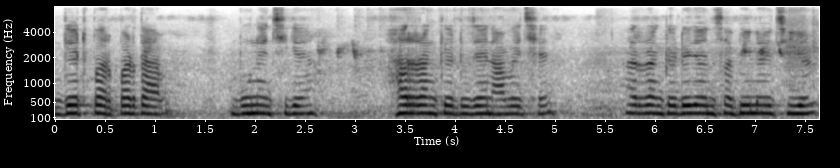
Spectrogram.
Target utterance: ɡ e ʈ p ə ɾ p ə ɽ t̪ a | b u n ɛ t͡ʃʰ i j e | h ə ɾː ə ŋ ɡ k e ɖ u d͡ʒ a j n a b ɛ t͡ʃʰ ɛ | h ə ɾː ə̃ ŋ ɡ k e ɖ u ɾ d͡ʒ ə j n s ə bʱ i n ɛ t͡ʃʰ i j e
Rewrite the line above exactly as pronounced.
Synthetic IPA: ɡ e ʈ p ə ɾ p ə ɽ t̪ a | b u n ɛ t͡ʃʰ i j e | h ə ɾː ə ŋ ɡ k e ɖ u d͡ʒ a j n a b ɛ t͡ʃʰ ɛ | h ə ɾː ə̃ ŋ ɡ k e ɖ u d͡ʒ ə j n s ə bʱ i n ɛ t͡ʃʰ i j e

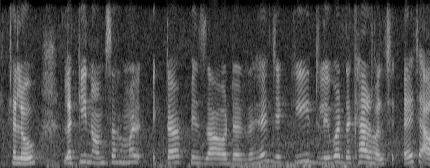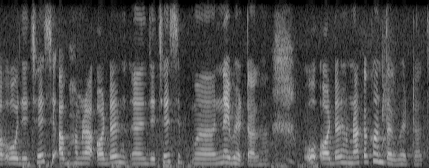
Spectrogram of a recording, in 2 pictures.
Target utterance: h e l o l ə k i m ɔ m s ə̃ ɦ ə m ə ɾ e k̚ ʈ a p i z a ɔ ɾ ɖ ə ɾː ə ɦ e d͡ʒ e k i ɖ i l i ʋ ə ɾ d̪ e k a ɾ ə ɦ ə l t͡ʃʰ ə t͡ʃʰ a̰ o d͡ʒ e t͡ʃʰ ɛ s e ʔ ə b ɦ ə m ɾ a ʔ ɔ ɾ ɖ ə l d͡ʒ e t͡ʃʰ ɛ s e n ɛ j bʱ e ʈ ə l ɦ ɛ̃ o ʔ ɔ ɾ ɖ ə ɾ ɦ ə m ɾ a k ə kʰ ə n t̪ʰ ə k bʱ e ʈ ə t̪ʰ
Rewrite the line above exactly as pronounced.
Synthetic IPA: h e l o l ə k i n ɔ m s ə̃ ɦ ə m ə ɾ e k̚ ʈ a p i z a ɔ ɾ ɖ ə ɾː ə ɦ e d͡ʒ e k i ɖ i l i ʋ ə ɾ d̪ e kʰ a ɾ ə ɦ ə l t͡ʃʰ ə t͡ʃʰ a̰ o d͡ʒ e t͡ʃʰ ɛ s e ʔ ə b ɦ ə m ɾ a ʔ ɔ ɾ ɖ ə ɾ d͡ʒ e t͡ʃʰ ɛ s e n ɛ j bʱ e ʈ ə l ɦ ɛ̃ o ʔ ɔ ɾ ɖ ə ɾ ɦ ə m ɾ a k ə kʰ ə n t̪ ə k bʱ e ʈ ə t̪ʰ

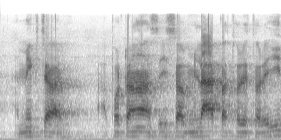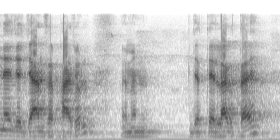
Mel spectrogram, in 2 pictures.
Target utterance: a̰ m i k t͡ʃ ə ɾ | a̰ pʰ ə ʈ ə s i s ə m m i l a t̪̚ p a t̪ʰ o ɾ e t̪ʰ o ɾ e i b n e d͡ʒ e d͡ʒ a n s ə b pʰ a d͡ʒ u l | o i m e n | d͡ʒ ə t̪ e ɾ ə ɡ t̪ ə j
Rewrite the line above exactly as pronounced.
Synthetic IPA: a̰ m i k t͡ʃ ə ɾ | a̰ p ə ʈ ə s i s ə b m i l a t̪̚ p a t̪ʰ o ɾ e t̪ʰ o ɾ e i n e d͡ʒ e d͡ʒ a n s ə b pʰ a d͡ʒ u l | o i m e n | d͡ʒ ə t̪ e l ə ɡ t̪ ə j

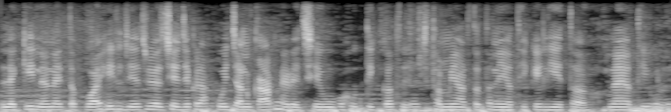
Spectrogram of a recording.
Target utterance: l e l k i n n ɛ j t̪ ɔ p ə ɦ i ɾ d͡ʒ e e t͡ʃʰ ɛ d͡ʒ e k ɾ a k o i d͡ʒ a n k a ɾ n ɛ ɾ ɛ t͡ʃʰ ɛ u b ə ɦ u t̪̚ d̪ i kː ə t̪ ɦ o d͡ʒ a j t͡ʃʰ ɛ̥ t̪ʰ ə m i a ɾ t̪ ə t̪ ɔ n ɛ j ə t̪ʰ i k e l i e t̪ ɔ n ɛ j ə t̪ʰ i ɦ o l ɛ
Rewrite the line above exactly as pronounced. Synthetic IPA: l e k i n n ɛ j t̪ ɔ p ə ɦ i l d͡ʒ e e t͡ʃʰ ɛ d͡ʒ e k ɾ a k o i d͡ʒ a n k a ɾ n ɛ ɾ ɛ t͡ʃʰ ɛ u b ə ɦ u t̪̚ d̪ i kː ə t̪ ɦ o d͡ʒ a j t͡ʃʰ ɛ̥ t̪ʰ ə m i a ɾ t̪ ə t̪ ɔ n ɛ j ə t̪ʰ i k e l i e t̪ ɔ n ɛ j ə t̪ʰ i ɦ o l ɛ

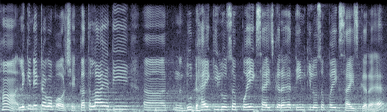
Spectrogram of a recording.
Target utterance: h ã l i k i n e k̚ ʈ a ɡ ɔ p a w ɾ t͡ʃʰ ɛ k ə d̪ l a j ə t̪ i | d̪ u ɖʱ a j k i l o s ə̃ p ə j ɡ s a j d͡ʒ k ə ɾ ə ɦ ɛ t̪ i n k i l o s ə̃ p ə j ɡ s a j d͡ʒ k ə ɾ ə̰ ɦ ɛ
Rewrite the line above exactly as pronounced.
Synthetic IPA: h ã l e k i n e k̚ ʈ a ɡ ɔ p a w ɾ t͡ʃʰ ɛ k ə t̪ l a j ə d̪ i | d̪ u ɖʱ a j k i l o s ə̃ p ə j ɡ s a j d͡ʒ k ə ɾ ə ɦ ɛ t̪ i n k i l o s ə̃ p ə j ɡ s a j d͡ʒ k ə ɾ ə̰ ɦ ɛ

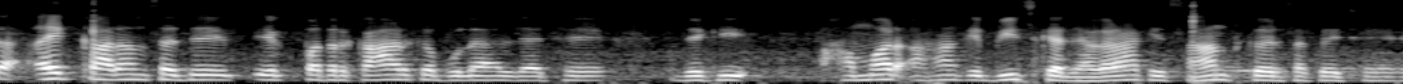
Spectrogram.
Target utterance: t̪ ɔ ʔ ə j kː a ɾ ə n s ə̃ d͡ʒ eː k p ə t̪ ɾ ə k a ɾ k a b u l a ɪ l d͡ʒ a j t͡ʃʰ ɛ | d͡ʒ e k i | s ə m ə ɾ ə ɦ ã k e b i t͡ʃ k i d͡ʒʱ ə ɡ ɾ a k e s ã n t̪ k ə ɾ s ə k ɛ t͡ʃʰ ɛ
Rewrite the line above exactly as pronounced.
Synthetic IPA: t̪ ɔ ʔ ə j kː a ɾ ə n s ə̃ d͡ʒ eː k p ə t̪ ɾ ə k a ɾ k e b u l a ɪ l d͡ʒ a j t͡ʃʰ ɛ | d͡ʒ e k i | h ə m ə ɾ ə ɦ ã k e b i t͡ʃ k e d͡ʒʱ ə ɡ ɾ a k e s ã n t̪ k ə ɾ s ə k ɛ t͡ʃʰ ɛ

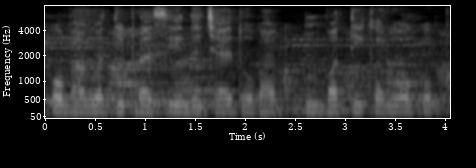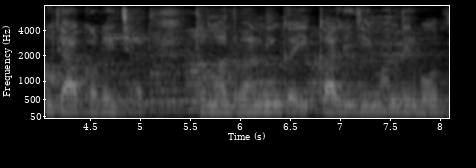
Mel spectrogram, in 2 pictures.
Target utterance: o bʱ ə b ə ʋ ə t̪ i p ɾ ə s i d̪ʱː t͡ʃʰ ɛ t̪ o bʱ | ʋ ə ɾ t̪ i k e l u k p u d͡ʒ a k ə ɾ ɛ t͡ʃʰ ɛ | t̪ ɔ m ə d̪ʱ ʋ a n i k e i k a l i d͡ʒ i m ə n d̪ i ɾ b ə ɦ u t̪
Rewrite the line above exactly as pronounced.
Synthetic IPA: o bʱ ə ɡ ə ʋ ə t̪ i p ɾ ə s i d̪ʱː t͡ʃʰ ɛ t̪ o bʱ | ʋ ə t̪ i k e l o k p u d͡ʒ a k ə ɾ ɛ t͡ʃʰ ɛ | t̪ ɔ m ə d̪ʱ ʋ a n i k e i k a l i d͡ʒ i m ə n d̪ i ɾ b ə ɦ u t̪

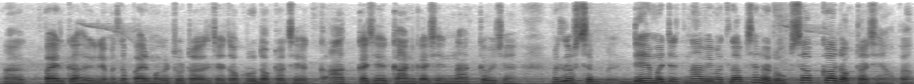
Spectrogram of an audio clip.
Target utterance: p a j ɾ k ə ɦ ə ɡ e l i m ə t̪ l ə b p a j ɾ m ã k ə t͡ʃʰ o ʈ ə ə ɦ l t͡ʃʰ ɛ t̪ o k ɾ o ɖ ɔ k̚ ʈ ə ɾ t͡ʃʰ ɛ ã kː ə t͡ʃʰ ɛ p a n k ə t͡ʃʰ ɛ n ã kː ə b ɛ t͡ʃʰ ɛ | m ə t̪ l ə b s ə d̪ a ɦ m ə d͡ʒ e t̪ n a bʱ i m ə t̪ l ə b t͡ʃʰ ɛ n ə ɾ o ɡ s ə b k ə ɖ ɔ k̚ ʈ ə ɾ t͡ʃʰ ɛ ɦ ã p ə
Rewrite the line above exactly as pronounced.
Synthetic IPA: p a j ɾ k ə ɦ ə ɡ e l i m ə t̪ l ə b p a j ɾ m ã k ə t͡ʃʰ o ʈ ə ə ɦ l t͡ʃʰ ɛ t̪ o k ɾ o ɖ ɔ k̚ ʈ ə ɾ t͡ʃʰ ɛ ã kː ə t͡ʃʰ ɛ k a n k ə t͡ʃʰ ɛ n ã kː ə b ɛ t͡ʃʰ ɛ | m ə t̪ l ə b s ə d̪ e ɦ m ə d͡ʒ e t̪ n a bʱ i m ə t̪ l ə b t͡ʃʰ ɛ n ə ɾ o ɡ s ə b k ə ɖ ɔ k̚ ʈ ə ɾ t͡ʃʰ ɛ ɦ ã p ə

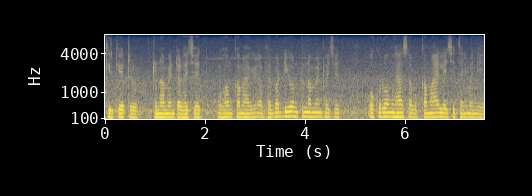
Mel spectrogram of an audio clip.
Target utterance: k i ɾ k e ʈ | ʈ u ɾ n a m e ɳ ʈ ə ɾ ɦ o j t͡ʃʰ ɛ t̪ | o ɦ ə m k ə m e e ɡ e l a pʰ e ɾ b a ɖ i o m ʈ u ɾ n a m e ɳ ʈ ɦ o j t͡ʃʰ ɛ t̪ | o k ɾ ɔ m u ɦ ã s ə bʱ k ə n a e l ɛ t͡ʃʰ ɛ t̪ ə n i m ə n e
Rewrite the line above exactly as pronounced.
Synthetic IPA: k i ɾ k e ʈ | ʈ u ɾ n a m e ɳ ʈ ə ɾ ɦ o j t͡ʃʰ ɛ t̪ | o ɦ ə m k ə m a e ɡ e l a pʰ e ɾ b ə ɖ i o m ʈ u ɾ n a m e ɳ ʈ ɦ o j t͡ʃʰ ɛ t̪ | o k ɾ o m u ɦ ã s ə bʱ k ə m a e l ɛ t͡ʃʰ ɛ t̪ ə n i m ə n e

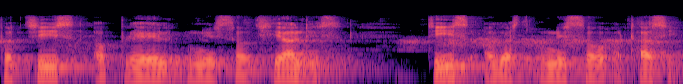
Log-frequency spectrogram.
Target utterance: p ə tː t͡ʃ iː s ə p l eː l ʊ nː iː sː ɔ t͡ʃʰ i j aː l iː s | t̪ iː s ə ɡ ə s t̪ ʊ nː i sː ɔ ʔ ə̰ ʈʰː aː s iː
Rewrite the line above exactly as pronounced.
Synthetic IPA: p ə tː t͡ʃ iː s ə p ɾ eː l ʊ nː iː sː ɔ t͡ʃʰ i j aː l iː s | t̪ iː s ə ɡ ə s t̪ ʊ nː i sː ɔ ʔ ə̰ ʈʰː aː s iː

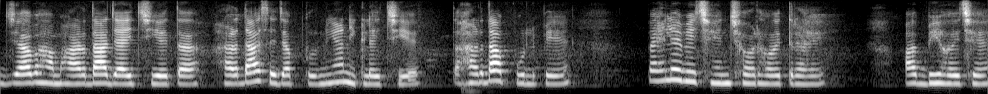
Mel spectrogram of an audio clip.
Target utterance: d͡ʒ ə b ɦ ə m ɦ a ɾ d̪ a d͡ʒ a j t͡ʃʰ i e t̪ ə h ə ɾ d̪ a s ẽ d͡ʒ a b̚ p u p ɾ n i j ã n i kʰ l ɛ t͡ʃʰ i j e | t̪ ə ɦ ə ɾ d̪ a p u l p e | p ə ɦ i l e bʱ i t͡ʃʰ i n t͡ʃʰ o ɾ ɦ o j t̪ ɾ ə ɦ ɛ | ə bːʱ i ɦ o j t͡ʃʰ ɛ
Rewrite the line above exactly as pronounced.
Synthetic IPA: d͡ʒ ə b ɦ ə m ɦ ə ɾ d̪ a d͡ʒ a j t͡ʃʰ i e t̪ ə h ə ɾ d̪ a s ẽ d͡ʒ ə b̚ p u ɾ n i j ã n i k l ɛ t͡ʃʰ i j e | t̪ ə ɦ ə ɾ d̪ a p u l p e | p ə ɦ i l e bʱ i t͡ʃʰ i n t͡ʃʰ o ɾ ɦ o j t̪ ɾ ə ɦ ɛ | ə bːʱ i ɦ o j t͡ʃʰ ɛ

